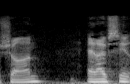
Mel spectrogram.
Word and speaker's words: Sean: They like to say seen for Sean.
